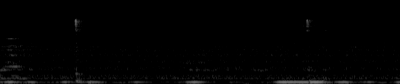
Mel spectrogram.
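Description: A computer keyboard key pressed, with a couple of faint isolated clicks over a low, quiet background hum.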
